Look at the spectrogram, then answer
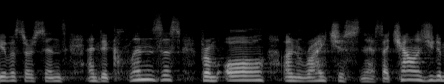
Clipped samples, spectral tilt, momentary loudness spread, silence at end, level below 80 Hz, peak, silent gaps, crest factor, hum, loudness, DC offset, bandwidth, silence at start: under 0.1%; -5 dB/octave; 9 LU; 0 s; -88 dBFS; -12 dBFS; none; 20 dB; none; -33 LUFS; under 0.1%; 12 kHz; 0 s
